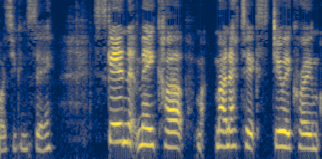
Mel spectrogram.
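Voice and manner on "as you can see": a playful whispered aside; confiding whisper. Real, not acted. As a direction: drop to a whisper for the joke. Whispered aside about purple.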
